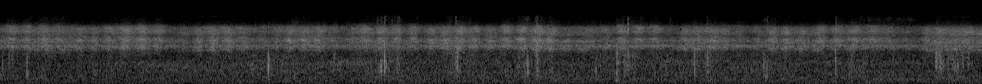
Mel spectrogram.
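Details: Katydids calling on a summer night, July 31, under oak trees in a yard while someone walks along; a dense, rasping high-pitched chorus of pulsed bursts overlaps continuously, with faint clicking ticks scattered through.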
